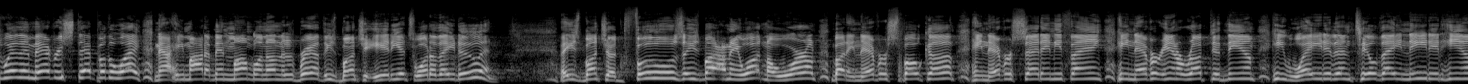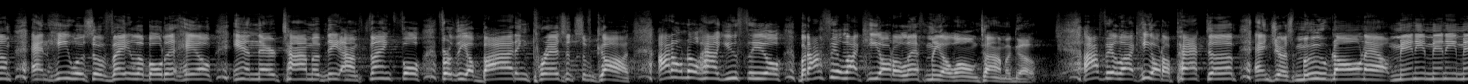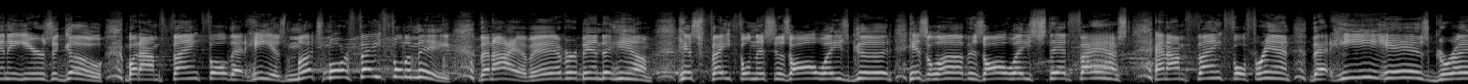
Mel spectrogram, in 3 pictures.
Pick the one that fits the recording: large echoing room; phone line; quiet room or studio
large echoing room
